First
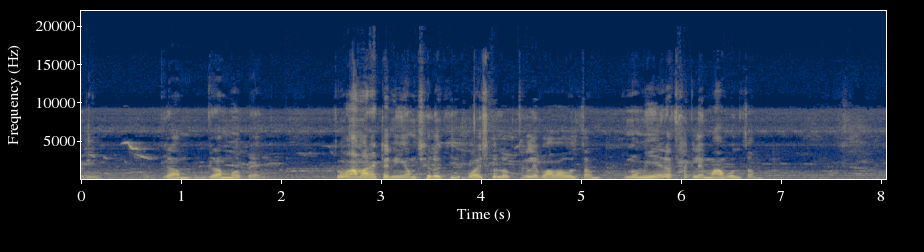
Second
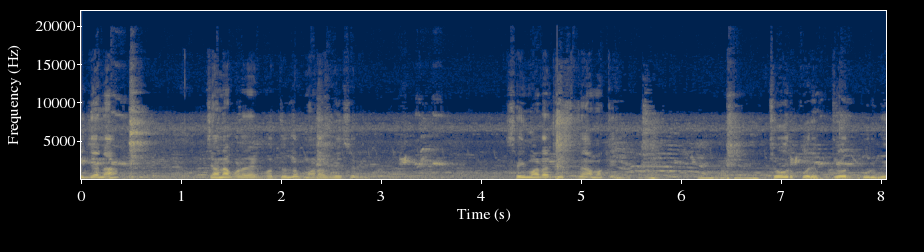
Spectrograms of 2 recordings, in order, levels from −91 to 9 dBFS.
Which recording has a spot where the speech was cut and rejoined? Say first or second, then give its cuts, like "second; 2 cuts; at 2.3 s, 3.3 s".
first; 2 cuts; at 2.0 s, 5.3 s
